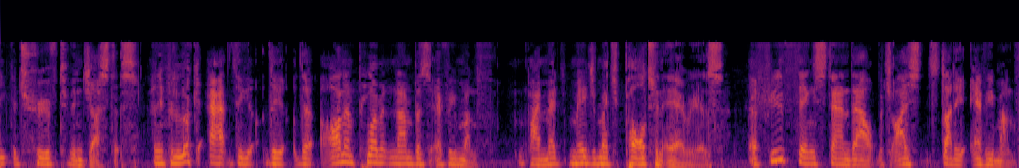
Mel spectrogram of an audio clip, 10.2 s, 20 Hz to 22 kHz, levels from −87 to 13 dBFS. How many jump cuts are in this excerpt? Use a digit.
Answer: 1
